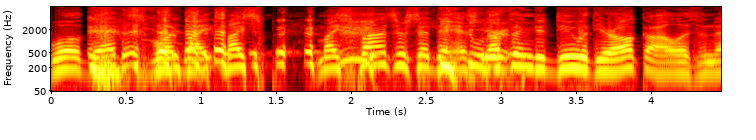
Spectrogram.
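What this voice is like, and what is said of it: Usual voice. Nothing is said of it.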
